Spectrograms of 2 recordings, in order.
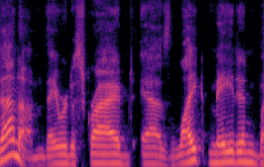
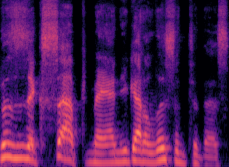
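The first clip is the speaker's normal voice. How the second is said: confiding, knowing, in-the-know insider tone; 2 semitones higher than usual. Retelling older kids handing over a cassette: imitating an in-the-know tone. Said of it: "always said in this kind of tone of voice".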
